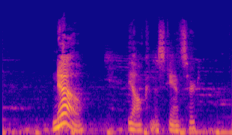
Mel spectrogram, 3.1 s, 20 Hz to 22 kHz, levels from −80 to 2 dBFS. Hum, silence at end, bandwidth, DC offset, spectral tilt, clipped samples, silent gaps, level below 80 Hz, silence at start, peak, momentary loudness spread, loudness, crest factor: none; 0 s; 13.5 kHz; under 0.1%; -5 dB/octave; under 0.1%; none; -38 dBFS; 0.05 s; 0 dBFS; 26 LU; -19 LUFS; 22 dB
